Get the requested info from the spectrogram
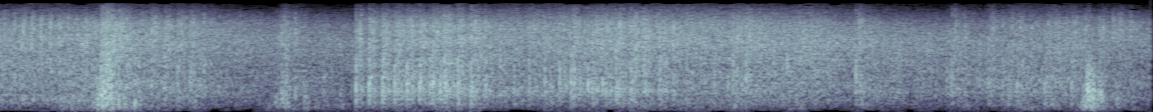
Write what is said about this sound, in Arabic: على كل حال مشاهدي الكرام، أيضا لنشاهد وإياكم اقتحام مدينة إنخل في ريف درعا من قبل العصابات المجوسية النصيرية الصفوية وسط إطلاق نار كثيف.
